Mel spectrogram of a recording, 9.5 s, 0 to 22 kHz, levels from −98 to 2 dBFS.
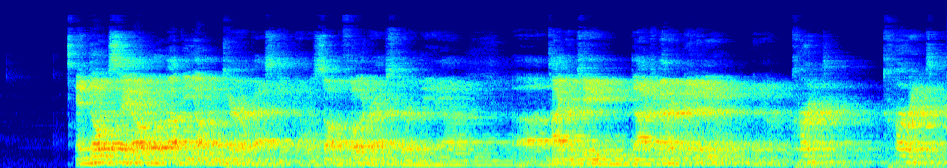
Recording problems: echo of what is said; strong; throughout; 130 ms later, 8 dB below the speech
room echo; strong; dies away in 1.9 s
off-mic speech; far
uneven, jittery; strongly; from 0.5 to 8 s

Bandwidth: 15 kHz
